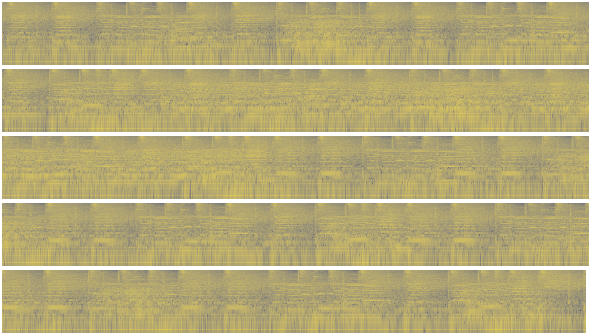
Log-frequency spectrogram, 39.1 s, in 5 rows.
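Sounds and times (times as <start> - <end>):
boss battle game music: 0.1 - 38.9.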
